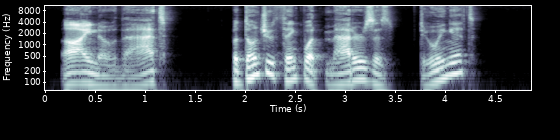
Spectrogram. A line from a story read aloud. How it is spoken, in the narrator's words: Moira sighed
